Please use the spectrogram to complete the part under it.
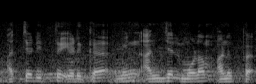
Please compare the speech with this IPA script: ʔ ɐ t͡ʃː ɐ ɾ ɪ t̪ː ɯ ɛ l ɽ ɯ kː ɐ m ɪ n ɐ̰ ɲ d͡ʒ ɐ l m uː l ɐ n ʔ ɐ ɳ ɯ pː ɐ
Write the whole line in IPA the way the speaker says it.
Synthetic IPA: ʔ ɐ t͡ʃː ɐ ɽ ɪ t̪ː ɯ ɛ ɽ ɯ kː ɐ m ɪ n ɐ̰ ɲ d͡ʒ ɐ l m uː l ɐ m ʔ ɐ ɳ ɯ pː ɐ

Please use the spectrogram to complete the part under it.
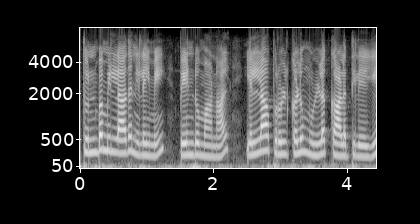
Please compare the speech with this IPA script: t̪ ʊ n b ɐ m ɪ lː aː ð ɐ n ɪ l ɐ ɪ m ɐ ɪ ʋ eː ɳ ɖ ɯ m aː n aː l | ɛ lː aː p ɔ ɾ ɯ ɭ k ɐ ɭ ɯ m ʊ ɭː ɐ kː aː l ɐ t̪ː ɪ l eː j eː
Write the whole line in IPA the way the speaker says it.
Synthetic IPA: t̪ ʊ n b ɐ m ɪ lː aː ð ɐ n ɪ l ɐ ɪ m ɐ ɪ ʋ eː ɳ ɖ ɯ m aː n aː l | ɛ lː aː p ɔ ɾ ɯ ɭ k ɐ ɭ ɯ m ʊ ɭː ɐ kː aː l ɐ t̪ː ɪ l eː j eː

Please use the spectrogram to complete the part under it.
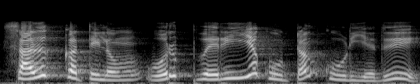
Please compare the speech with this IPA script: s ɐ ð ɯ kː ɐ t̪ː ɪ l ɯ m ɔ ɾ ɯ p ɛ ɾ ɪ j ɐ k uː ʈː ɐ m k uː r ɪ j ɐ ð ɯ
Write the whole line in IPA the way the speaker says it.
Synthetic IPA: s ɐ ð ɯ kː ɐ t̪ː ɪ l ɯ m ɔ ɾ ɯ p ɛ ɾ ɪ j ɐ k uː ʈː ɐ m k uː ɽ ɪ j ɐ ð ɯ

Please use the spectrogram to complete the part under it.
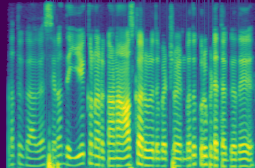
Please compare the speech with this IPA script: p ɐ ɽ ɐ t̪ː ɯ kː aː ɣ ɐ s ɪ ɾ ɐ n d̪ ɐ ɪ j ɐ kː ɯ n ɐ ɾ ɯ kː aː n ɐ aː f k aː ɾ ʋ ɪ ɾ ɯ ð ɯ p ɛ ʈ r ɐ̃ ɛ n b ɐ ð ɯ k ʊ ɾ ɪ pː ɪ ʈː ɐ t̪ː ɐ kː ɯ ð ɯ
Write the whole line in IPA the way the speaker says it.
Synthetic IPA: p ɐ ɽ ɐ t̪ː ɯ kː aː ɣ ɐ s ɪ ɾ ɐ n d̪ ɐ ɪ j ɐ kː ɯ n ɐ ɾ ɯ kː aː n ɐ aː s k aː ɾ ʋ ɪ ɾ ɯ ð ɯ p ɛ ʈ r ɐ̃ ɛ n b ɐ ð ɯ k ʊ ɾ ɪ pː ɪ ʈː ɐ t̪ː ɐ kː ɯ ð ɯ

